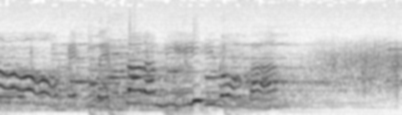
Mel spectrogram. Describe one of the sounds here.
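A woman sings loudly into a microphone.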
